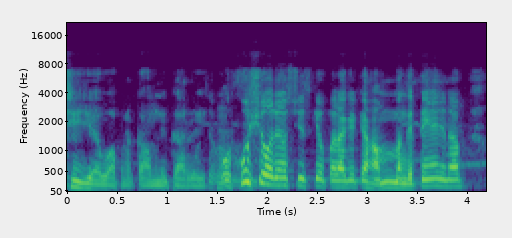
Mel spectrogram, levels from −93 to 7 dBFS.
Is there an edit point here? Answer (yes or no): yes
